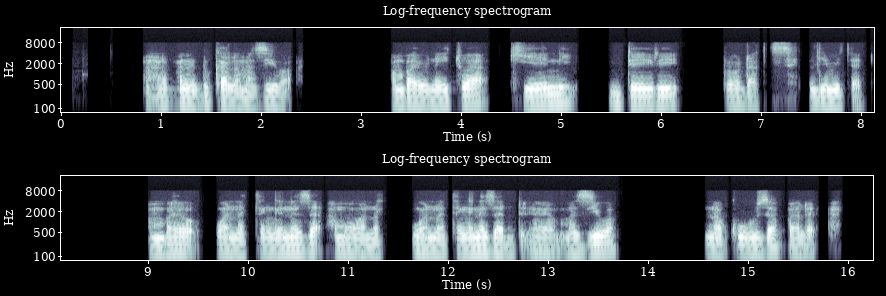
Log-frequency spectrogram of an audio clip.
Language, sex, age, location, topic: Swahili, male, 25-35, Wajir, finance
